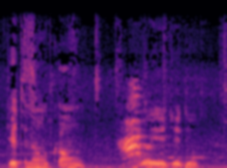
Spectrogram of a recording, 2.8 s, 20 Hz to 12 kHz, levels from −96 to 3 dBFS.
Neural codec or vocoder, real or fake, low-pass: none; real; 10.8 kHz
